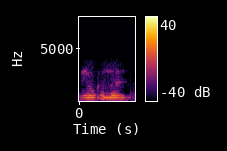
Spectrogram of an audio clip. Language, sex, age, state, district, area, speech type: Sindhi, female, 45-60, Gujarat, Junagadh, urban, conversation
